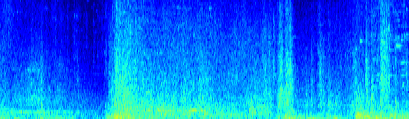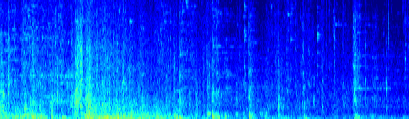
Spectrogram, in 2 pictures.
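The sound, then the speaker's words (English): An ambulance, driven much too fast by Ving Rhames' character in a film, slams into the back of a sedan with a sudden heavy crash, rotates and lands on its side, with several more sharp crunching bangs and glassy shattering over a steady roar of scraping, rattling debris. “He just wrecks the entire ambulance.”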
